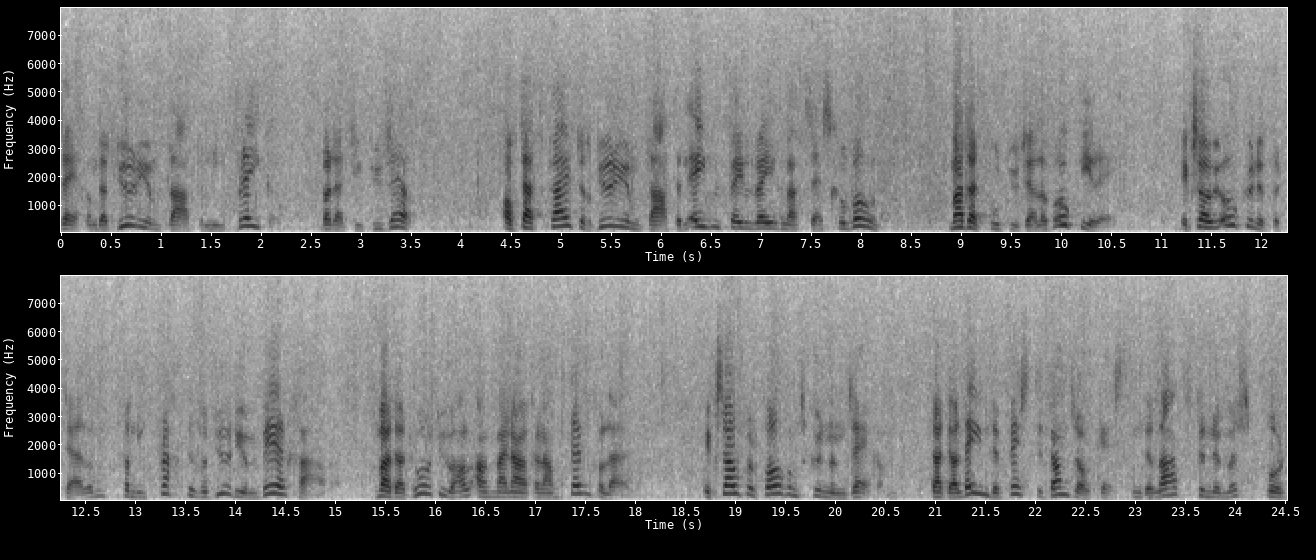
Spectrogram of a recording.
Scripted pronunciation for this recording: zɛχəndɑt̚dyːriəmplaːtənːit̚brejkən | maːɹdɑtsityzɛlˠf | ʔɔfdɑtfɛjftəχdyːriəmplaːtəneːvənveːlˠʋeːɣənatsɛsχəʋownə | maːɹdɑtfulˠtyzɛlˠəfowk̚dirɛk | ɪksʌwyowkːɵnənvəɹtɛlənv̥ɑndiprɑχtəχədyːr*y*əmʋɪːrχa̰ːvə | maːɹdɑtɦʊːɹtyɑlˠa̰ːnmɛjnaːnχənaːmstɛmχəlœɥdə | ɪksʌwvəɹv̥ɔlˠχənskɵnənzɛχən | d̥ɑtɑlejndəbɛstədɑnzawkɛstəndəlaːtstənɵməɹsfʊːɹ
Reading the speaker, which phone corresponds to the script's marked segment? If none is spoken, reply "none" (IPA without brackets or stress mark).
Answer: i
